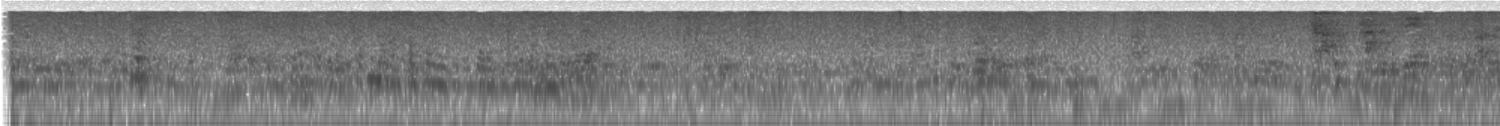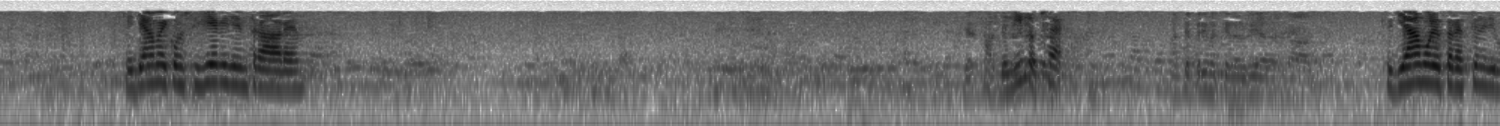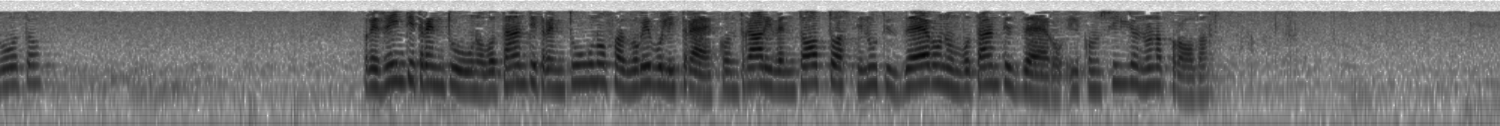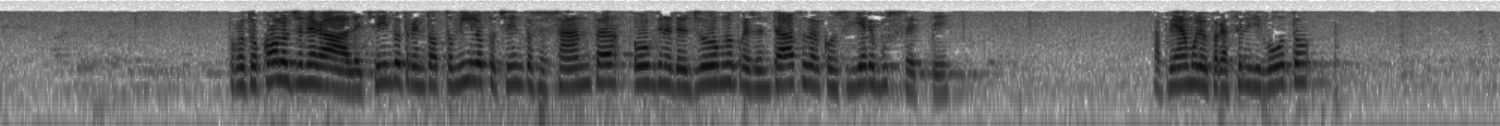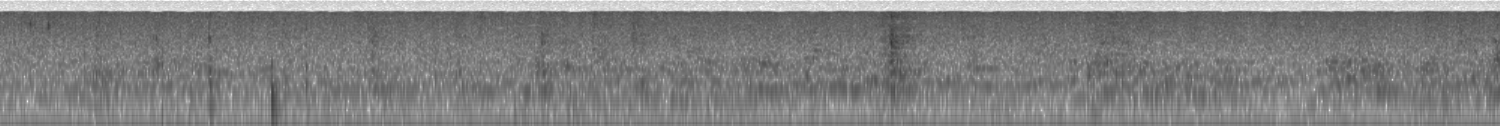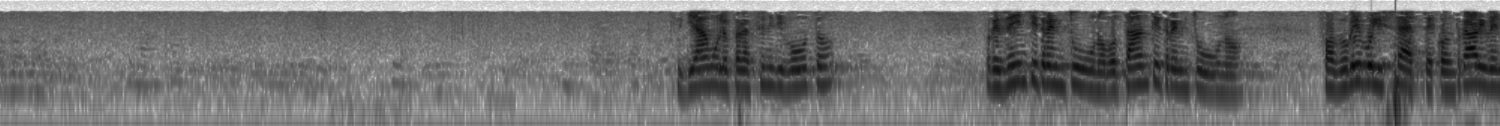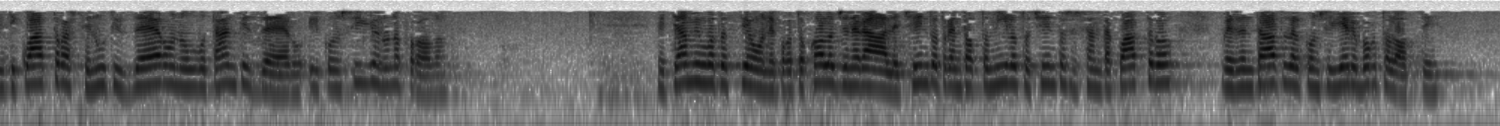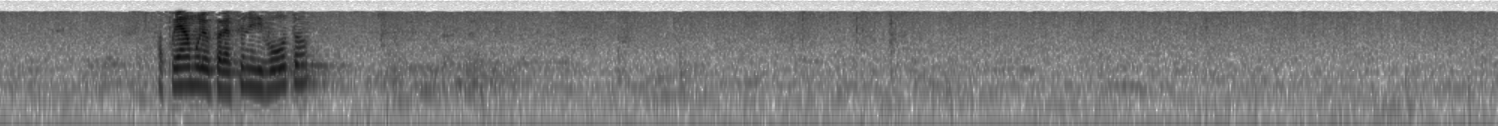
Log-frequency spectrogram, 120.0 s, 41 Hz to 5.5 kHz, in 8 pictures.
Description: Seduta del 3/11/2014. Mette ai voti gli ordini del giorno.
